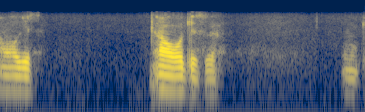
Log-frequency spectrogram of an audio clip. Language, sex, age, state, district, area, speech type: Tamil, male, 30-45, Tamil Nadu, Viluppuram, rural, conversation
